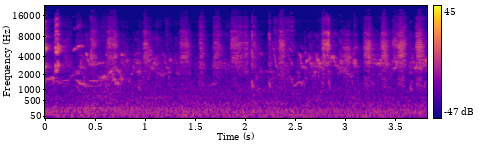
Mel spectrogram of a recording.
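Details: Colony setup of lovebirds, cockatiels and budgerigars: dense, overlapping high chirps and short sweeping calls run almost without pause, with several birds calling at once.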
